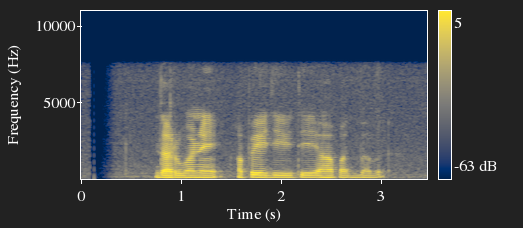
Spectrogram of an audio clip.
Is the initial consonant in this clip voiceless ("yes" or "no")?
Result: no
